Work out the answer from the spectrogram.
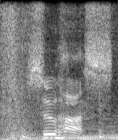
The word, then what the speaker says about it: Suhas: Suhas out of Westlake. Have I pronounced that correctly? Yes, got it right.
